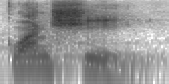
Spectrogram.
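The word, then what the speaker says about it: 关系: So just if you could repeat after me together, guanxi.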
